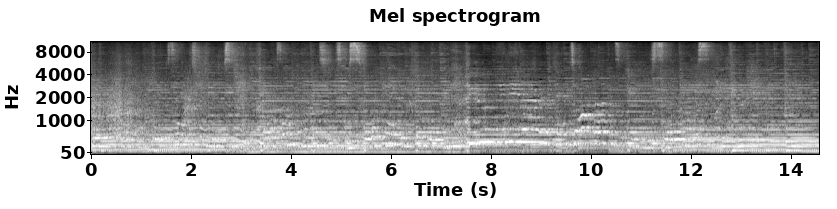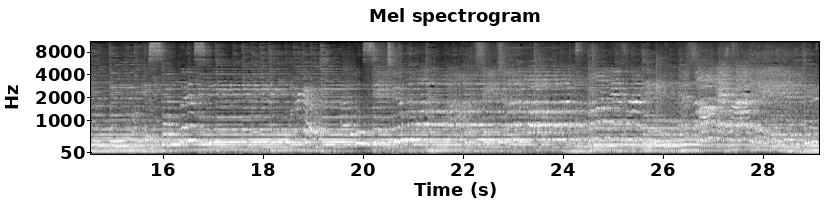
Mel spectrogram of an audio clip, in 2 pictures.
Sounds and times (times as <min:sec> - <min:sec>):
Female singing: 0:00.0 - 0:13.4, 0:15.5 - 0:18.8, 0:19.4 - 0:28.1
Music: 0:00.0 - 0:29.1.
